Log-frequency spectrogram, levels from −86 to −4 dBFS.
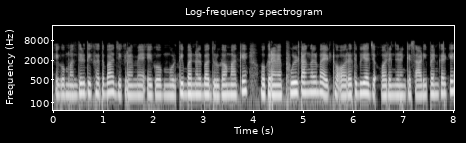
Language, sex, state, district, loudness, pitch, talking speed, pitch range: Bhojpuri, female, Uttar Pradesh, Ghazipur, -18 LUFS, 180 Hz, 225 wpm, 175-195 Hz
